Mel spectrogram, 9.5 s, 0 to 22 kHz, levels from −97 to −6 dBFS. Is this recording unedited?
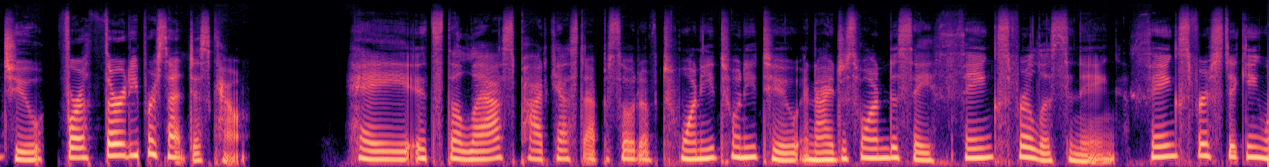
yes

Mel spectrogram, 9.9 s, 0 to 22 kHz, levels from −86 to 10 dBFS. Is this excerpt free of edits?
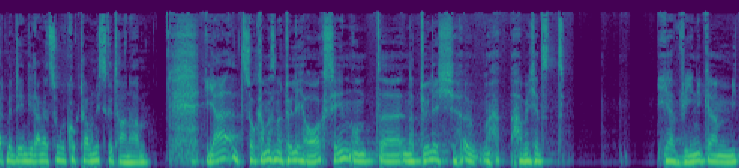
yes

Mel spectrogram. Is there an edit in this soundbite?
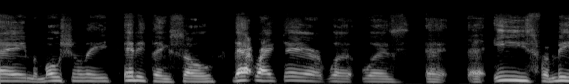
yes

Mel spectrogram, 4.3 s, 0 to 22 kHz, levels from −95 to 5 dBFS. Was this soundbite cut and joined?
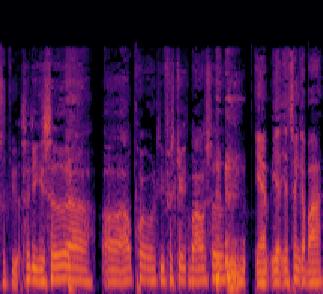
yes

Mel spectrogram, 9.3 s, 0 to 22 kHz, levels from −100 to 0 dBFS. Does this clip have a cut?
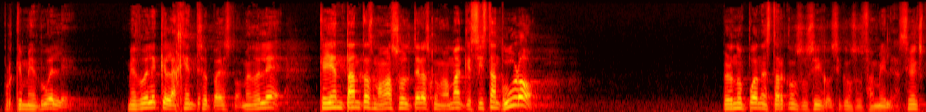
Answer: yes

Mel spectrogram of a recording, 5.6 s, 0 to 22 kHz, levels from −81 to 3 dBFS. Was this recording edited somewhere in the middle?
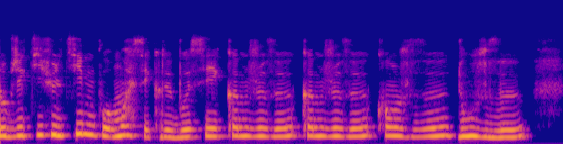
yes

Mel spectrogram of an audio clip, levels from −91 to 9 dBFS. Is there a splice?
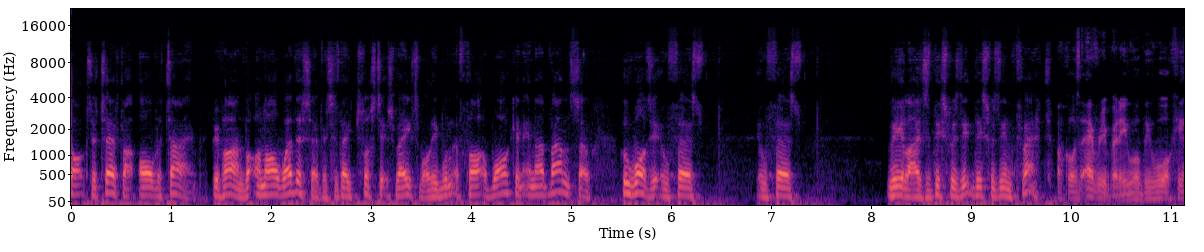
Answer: yes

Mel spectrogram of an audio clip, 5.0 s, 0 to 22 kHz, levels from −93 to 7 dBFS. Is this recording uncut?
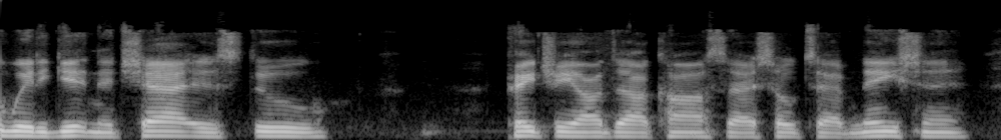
yes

